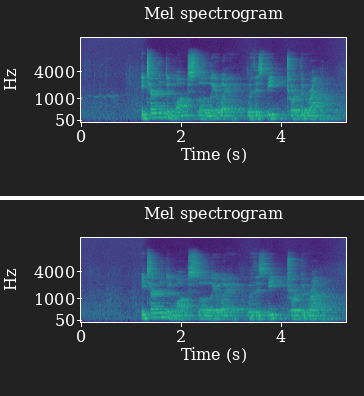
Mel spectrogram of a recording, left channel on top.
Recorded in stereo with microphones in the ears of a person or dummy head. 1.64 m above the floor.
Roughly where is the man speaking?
Left.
